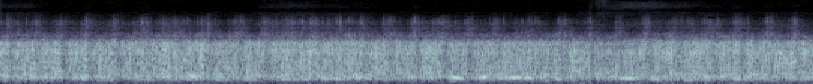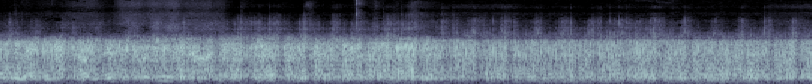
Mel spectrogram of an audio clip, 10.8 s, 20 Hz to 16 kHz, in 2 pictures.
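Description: Sangean CL-100 radio on AM 840 kHz playing a weak, barely received station: heavy static hiss fills the sound, with a broadcast voice faint beneath it.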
